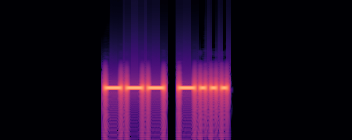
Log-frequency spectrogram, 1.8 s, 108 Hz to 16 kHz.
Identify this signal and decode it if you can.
Morse code, heard as a keyed tone, about 46 wpm, 700 Hz. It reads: OB
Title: Abbreviations Repeated 3x - 45wpm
